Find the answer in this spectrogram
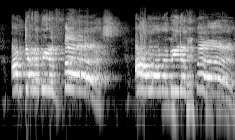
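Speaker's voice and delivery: put-on scream. Retelling a game show contestant screaming at his final two boxes: imitating a contestant screaming. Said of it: "he started screaming".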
